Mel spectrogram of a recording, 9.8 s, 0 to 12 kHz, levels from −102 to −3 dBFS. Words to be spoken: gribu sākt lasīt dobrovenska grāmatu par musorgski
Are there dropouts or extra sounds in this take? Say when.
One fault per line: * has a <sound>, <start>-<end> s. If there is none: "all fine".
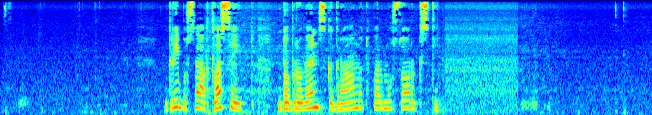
all fine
